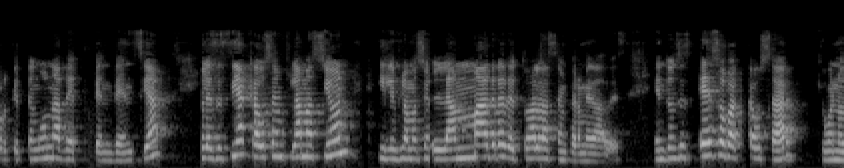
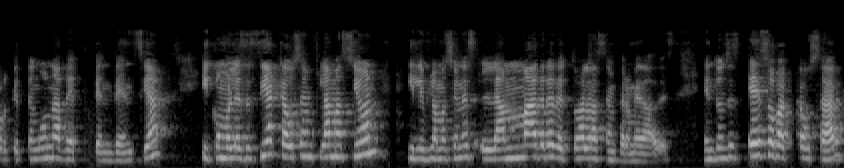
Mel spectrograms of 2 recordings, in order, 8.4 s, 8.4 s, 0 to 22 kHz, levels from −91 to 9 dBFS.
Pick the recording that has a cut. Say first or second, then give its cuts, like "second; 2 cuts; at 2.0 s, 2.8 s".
first; 2 cuts; at 2.0 s, 4.3 s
